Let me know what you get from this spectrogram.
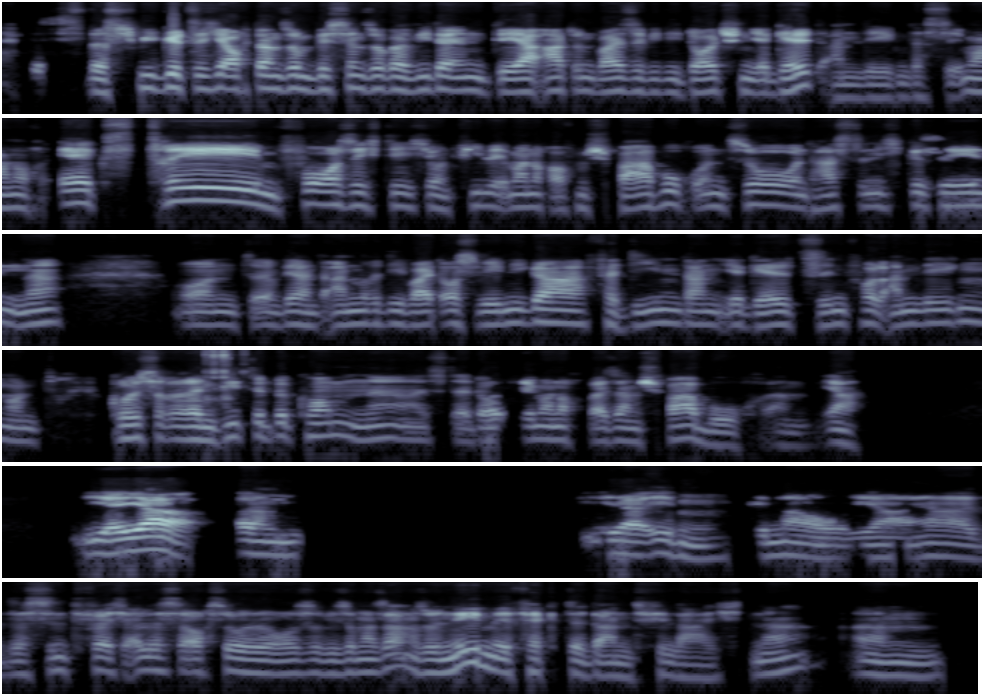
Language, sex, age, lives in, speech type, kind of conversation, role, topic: German, male, 45-49, Germany, conversation, unstructured, none, Wie sollten Medien deiner Meinung nach stärker über positive Ereignisse berichten?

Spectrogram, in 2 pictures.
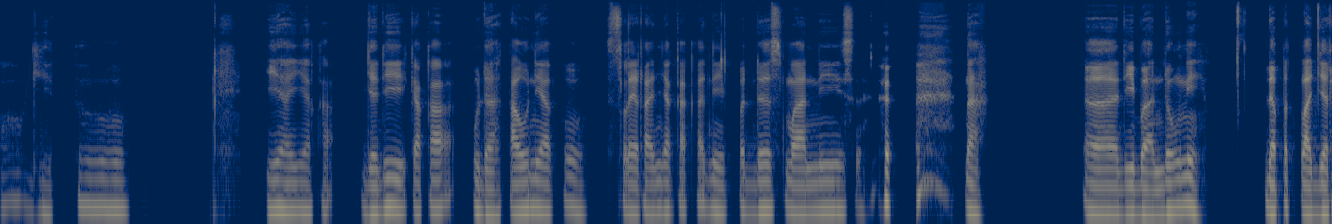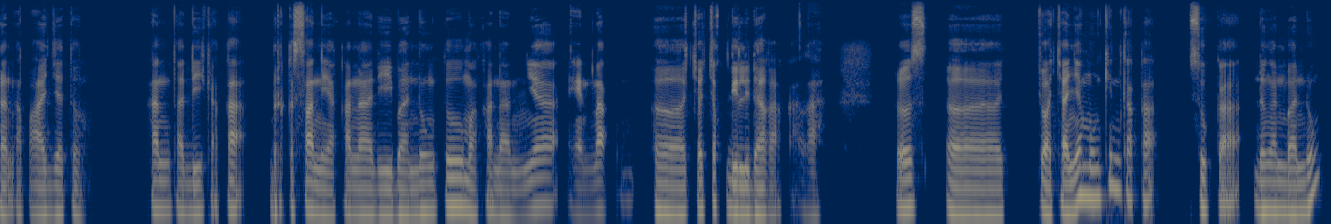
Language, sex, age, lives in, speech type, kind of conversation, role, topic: Indonesian, male, 30-34, Indonesia, conversation, podcast, host, Apa pelajaran terbesar yang kamu dapat dari perjalananmu?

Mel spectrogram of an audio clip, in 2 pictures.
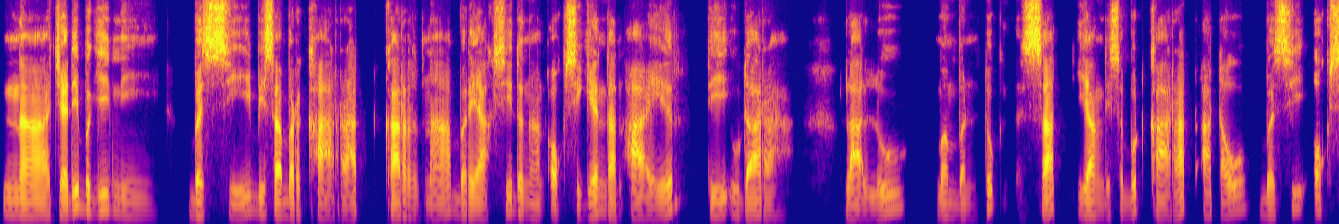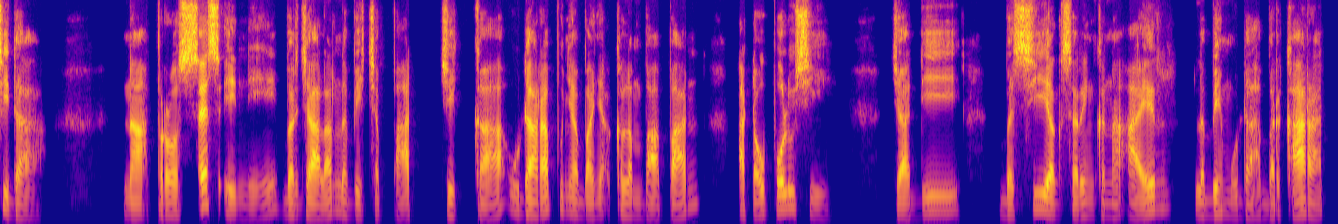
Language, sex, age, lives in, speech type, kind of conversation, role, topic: Indonesian, male, 30-34, Netherlands, read, expert-assistant, expert, Mengapa besi bisa berkarat?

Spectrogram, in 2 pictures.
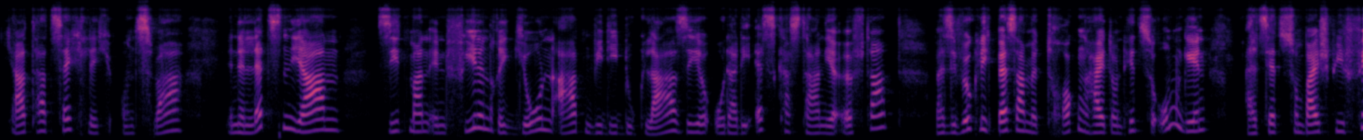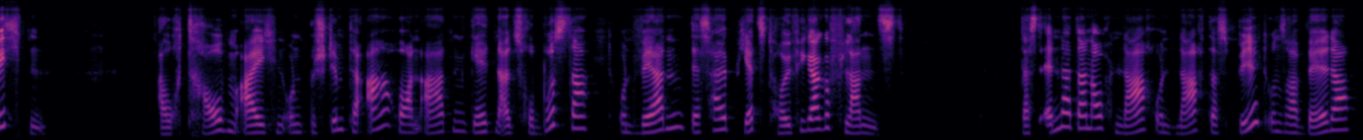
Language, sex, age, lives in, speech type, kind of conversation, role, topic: German, female, 45-49, Germany, read, expert-assistant, expert, Warum gibt es Jahreszeiten?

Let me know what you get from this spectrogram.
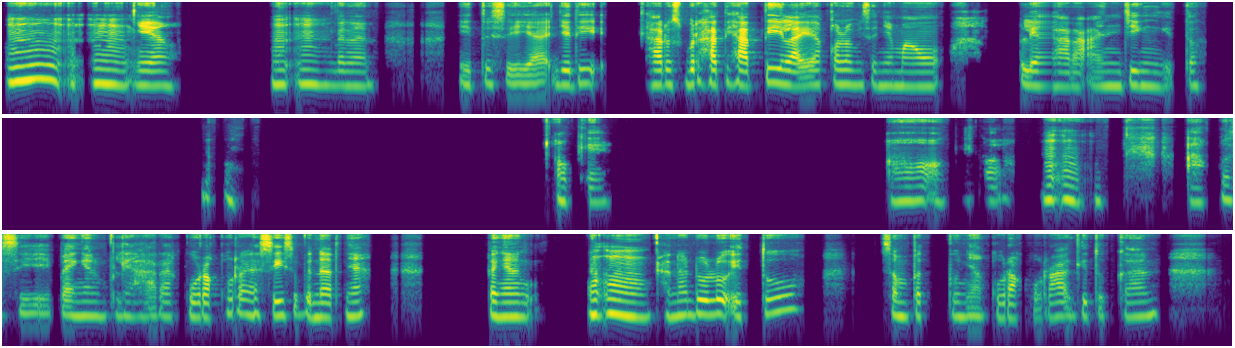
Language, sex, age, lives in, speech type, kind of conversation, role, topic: Indonesian, female, 30-34, Indonesia, conversation, unstructured, none, Apa pengalaman paling berkesan yang pernah kamu alami bersama hewan peliharaan?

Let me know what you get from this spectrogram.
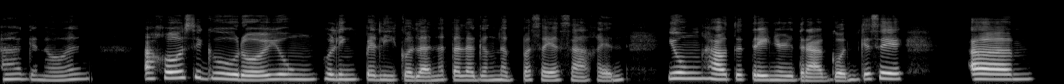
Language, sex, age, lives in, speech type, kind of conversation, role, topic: Filipino, female, 20-24, Philippines, conversation, unstructured, none, Ano ang huling pelikulang talagang nagpasaya sa’yo?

